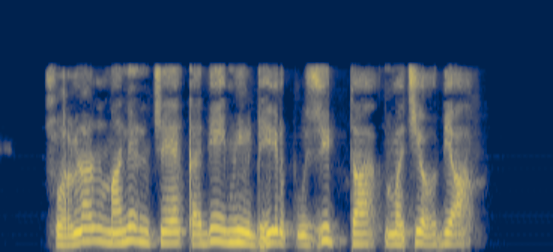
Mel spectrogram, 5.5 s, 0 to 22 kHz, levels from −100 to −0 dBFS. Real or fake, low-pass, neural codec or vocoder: fake; 7.2 kHz; codec, 16 kHz, 1 kbps, FreqCodec, larger model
